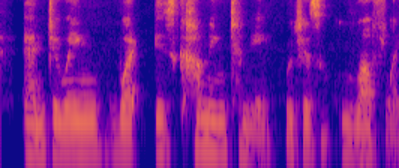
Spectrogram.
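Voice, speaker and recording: A woman talks at a moderate pace at a fairly low pitch, in a plain, everyday voice. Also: quiet background. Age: 60s. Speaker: life and career coach, retired banker. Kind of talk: interview.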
